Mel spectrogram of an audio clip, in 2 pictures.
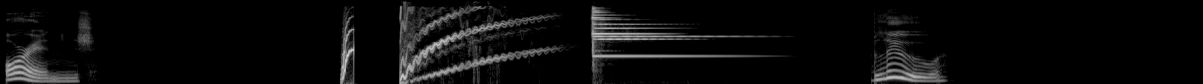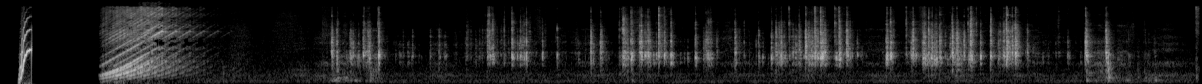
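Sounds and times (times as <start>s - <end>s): plastic toy pieces clicking and rattling: 15.2s - 24.0s.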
